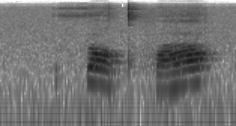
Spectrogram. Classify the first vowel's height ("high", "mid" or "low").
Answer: high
